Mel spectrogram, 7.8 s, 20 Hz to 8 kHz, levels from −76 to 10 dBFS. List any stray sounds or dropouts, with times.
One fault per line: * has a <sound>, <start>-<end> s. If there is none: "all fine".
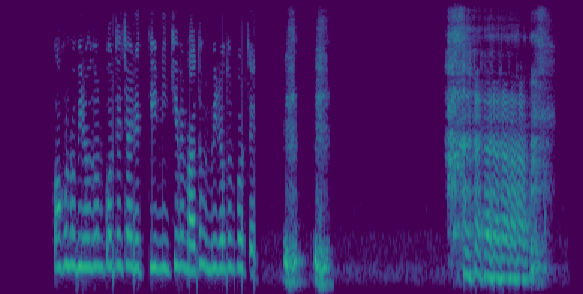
* has a throat clearing, 3.8-4.5 s
* has a laugh, 5.9-7.4 s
